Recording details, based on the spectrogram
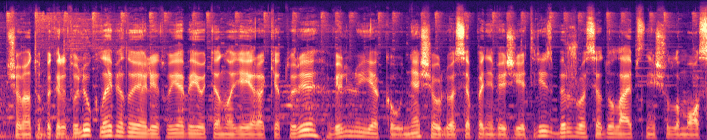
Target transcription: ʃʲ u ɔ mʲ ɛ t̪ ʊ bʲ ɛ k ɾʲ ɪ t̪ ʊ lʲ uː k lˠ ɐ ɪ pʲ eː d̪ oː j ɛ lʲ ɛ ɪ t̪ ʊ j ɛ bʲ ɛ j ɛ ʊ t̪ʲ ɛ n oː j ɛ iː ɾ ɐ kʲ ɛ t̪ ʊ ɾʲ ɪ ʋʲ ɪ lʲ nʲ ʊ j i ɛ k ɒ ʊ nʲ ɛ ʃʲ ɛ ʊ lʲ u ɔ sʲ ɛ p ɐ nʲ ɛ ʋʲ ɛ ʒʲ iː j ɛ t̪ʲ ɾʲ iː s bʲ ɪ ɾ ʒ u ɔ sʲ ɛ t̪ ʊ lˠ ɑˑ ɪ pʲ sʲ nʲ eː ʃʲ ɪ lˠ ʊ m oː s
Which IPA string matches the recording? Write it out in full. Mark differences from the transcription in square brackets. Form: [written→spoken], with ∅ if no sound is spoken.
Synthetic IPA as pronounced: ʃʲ u ɔ mʲ ɛ t̪ ʊ bʲ ɛ k ɾʲ ɪ t̪ ʊ lʲ uː k lˠ ɐ ɪ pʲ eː d̪ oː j ɛ lʲ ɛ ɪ t̪ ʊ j ɛ bʲ ɛ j ɛ ʊ t̪ʲ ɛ n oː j ɛ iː ɾ ɐ kʲ ɛ t̪ ʊ ɾʲ ɪ ʋʲ ɪ lʲ nʲ ʊ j i ɛ k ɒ ʊ nʲ ɛ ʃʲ ɛ ʊ lʲ u ɔ sʲ ɛ p ɐ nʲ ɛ ʋʲ ɛ ʒʲ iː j ɛ t̪ʲ ɾʲ iː s bʲ ɪ ɾ ʒ u ɔ sʲ ɛ [t̪→d̪] ʊ lˠ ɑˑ ɪ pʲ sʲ nʲ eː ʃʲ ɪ lˠ ʊ m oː s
